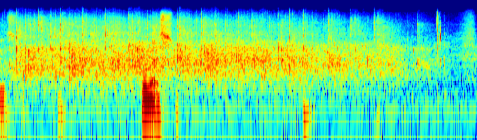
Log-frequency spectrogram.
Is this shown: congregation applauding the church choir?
yes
